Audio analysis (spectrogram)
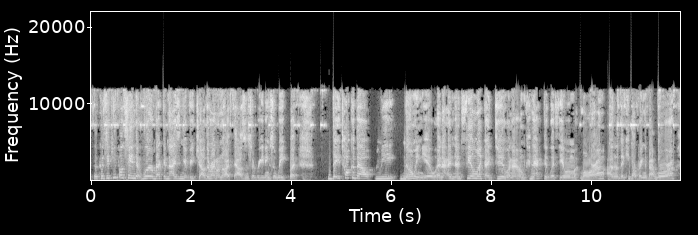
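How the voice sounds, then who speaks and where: A woman's voice: on the high side, fast, fairly bright tone, a little hiss or hum, poor audio. Chatty, rambling woman psychic host. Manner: rambling and emphatic, with many fillers and restarts; blunt, casual swearing. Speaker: psychic medium hosting a call-in show. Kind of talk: casual live online radio talk.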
